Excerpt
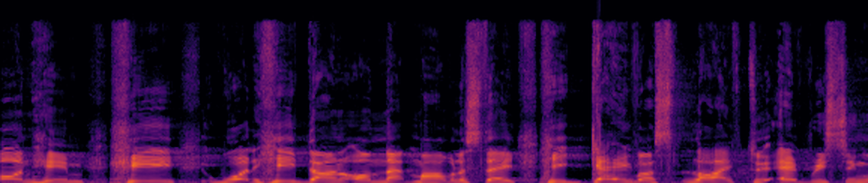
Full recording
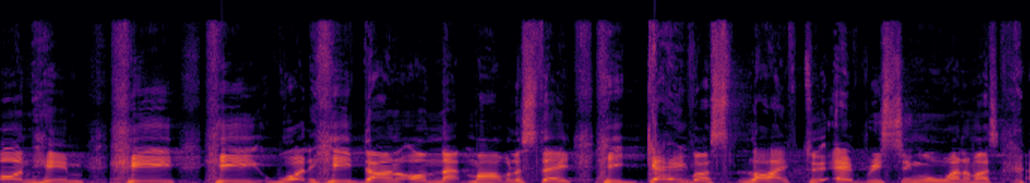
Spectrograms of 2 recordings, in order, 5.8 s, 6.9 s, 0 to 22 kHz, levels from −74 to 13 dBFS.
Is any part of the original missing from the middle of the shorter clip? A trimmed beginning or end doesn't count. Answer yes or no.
yes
